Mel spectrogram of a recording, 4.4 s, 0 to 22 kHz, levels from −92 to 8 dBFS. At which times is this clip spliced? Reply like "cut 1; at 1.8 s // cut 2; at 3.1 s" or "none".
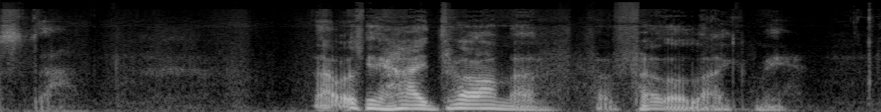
cut 1; at 1.8 s // cut 2; at 2.8 s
